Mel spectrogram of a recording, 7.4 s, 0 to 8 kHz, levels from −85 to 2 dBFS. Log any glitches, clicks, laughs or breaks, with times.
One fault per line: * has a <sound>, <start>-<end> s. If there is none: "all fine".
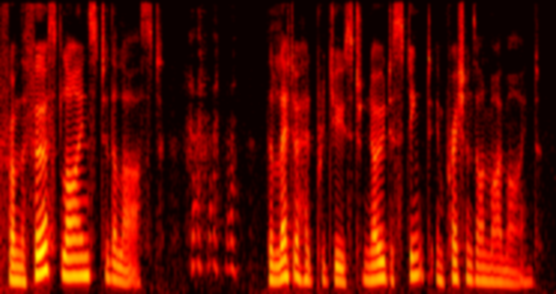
* has a laugh, 2.4-3.2 s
